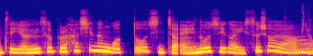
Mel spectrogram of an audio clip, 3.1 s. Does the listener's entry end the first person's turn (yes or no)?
yes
